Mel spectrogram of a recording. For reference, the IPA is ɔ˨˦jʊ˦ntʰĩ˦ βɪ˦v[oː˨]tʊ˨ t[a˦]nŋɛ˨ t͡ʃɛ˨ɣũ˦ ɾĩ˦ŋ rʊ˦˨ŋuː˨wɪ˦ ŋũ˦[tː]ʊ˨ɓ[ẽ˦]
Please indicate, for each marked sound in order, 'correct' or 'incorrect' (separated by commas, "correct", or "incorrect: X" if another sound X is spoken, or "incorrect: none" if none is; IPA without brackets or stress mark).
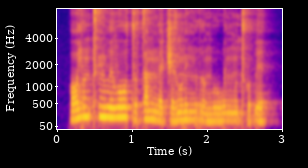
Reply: incorrect: oː˦, correct, incorrect: tʰ, incorrect: e˦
